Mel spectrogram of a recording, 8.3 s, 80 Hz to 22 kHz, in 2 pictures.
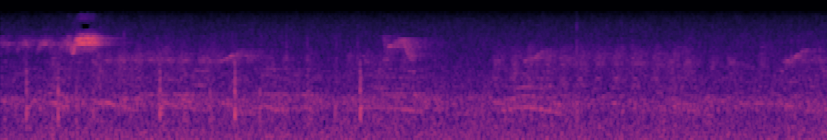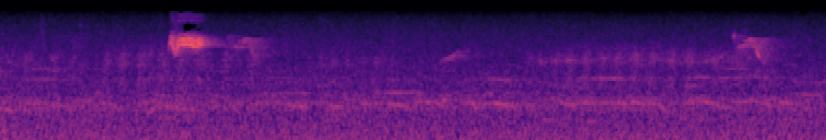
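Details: Lanceolated warblers on Christiansø, Ertholmene, Denmark, on 30 July 2012: two sharp, very high, brief call notes about four and a half seconds apart over steady background noise.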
